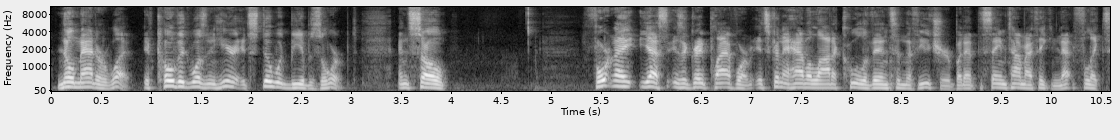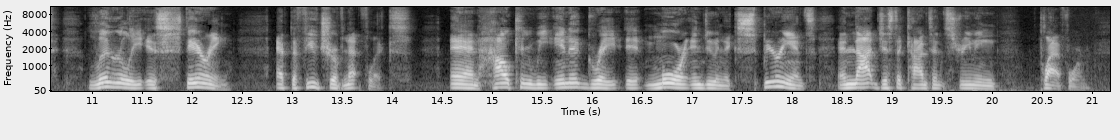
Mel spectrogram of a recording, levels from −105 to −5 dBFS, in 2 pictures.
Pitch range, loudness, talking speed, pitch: 135-165 Hz, -24 LUFS, 185 wpm, 145 Hz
